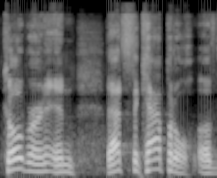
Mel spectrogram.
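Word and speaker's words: Cockburn: is called Coburn town it was a Scottish name pronounced Coburn and that's the capital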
